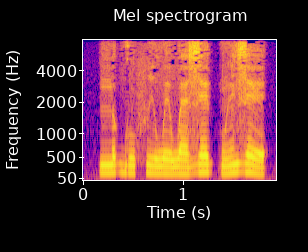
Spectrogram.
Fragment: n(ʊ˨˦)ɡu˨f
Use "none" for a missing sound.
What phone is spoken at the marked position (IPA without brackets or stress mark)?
ʊ˨˦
